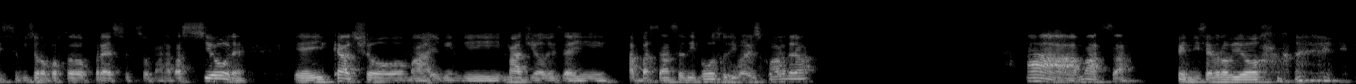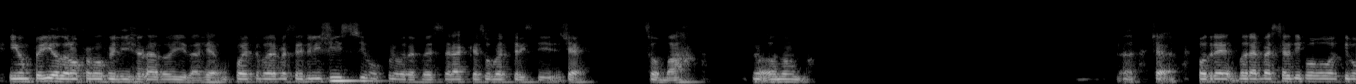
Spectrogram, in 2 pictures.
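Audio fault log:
4.20–4.42 s, 7.14–7.84 s, 14.84–15.12 s: AMR bit errors. About a tenth of the weakly protected bits arrive flipped, somewhat more in the last burst, so excitation pulses and fine pitch, gain and spectral values decode wrong. Pitch and level hold, but the sound turns hoarse, scratchy and gargly.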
